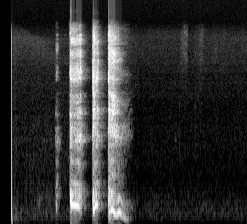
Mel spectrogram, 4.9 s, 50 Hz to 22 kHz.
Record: {"cough_length": "4.9 s", "cough_amplitude": 31752, "cough_signal_mean_std_ratio": 0.31, "survey_phase": "beta (2021-08-13 to 2022-03-07)", "age": "18-44", "gender": "Female", "wearing_mask": "No", "symptom_cough_any": true, "symptom_runny_or_blocked_nose": true, "symptom_shortness_of_breath": true, "symptom_sore_throat": true, "symptom_change_to_sense_of_smell_or_taste": true, "symptom_other": true, "symptom_onset": "2 days", "smoker_status": "Ex-smoker", "respiratory_condition_asthma": false, "respiratory_condition_other": false, "recruitment_source": "Test and Trace", "submission_delay": "2 days", "covid_test_result": "Positive", "covid_test_method": "ePCR"}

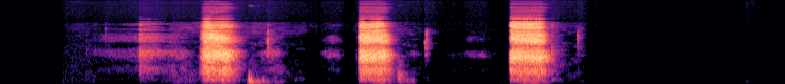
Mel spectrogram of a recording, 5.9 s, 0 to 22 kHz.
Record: {"exhalation_length": "5.9 s", "exhalation_amplitude": 19174, "exhalation_signal_mean_std_ratio": 0.3, "survey_phase": "beta (2021-08-13 to 2022-03-07)", "age": "18-44", "gender": "Female", "wearing_mask": "No", "symptom_runny_or_blocked_nose": true, "symptom_sore_throat": true, "symptom_onset": "6 days", "smoker_status": "Ex-smoker", "respiratory_condition_asthma": false, "respiratory_condition_other": false, "recruitment_source": "REACT", "submission_delay": "1 day", "covid_test_result": "Positive", "covid_test_method": "RT-qPCR", "covid_ct_value": 22.8, "covid_ct_gene": "E gene", "influenza_a_test_result": "Negative", "influenza_b_test_result": "Negative"}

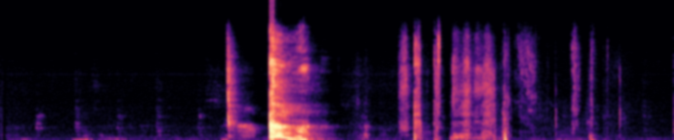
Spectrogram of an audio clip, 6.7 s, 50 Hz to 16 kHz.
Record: {"cough_length": "6.7 s", "cough_amplitude": 32768, "cough_signal_mean_std_ratio": 0.19, "survey_phase": "beta (2021-08-13 to 2022-03-07)", "age": "45-64", "gender": "Female", "wearing_mask": "No", "symptom_fatigue": true, "symptom_onset": "12 days", "smoker_status": "Never smoked", "respiratory_condition_asthma": false, "respiratory_condition_other": false, "recruitment_source": "REACT", "submission_delay": "2 days", "covid_test_result": "Negative", "covid_test_method": "RT-qPCR", "influenza_a_test_result": "Negative", "influenza_b_test_result": "Negative"}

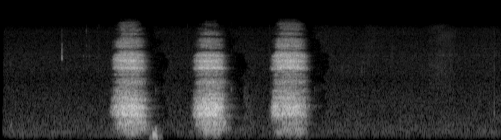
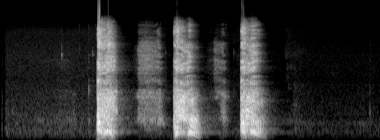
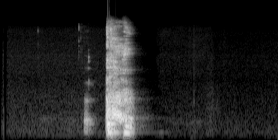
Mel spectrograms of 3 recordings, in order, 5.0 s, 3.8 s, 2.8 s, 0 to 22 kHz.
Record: {"exhalation_length": "5.0 s", "exhalation_amplitude": 7746, "exhalation_signal_mean_std_ratio": 0.36, "three_cough_length": "3.8 s", "three_cough_amplitude": 32768, "three_cough_signal_mean_std_ratio": 0.32, "cough_length": "2.8 s", "cough_amplitude": 31278, "cough_signal_mean_std_ratio": 0.25, "survey_phase": "beta (2021-08-13 to 2022-03-07)", "age": "45-64", "gender": "Male", "wearing_mask": "No", "symptom_none": true, "smoker_status": "Ex-smoker", "respiratory_condition_asthma": false, "respiratory_condition_other": false, "recruitment_source": "REACT", "submission_delay": "3 days", "covid_test_result": "Negative", "covid_test_method": "RT-qPCR", "influenza_a_test_result": "Negative", "influenza_b_test_result": "Negative"}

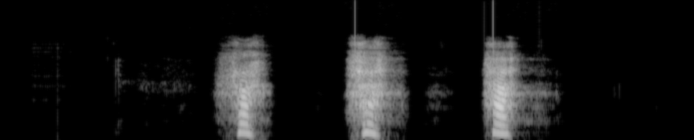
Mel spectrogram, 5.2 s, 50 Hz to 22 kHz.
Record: {"exhalation_length": "5.2 s", "exhalation_amplitude": 7463, "exhalation_signal_mean_std_ratio": 0.25, "survey_phase": "beta (2021-08-13 to 2022-03-07)", "age": "18-44", "gender": "Female", "wearing_mask": "No", "symptom_runny_or_blocked_nose": true, "symptom_sore_throat": true, "smoker_status": "Never smoked", "respiratory_condition_asthma": false, "respiratory_condition_other": false, "recruitment_source": "Test and Trace", "submission_delay": "2 days", "covid_test_result": "Negative", "covid_test_method": "RT-qPCR"}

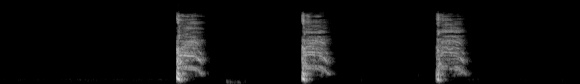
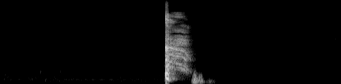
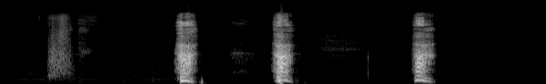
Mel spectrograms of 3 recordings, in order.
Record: {"three_cough_length": "5.8 s", "three_cough_amplitude": 30554, "three_cough_signal_mean_std_ratio": 0.25, "cough_length": "3.4 s", "cough_amplitude": 32768, "cough_signal_mean_std_ratio": 0.17, "exhalation_length": "5.5 s", "exhalation_amplitude": 32767, "exhalation_signal_mean_std_ratio": 0.23, "survey_phase": "beta (2021-08-13 to 2022-03-07)", "age": "18-44", "gender": "Male", "wearing_mask": "No", "symptom_cough_any": true, "symptom_runny_or_blocked_nose": true, "symptom_sore_throat": true, "symptom_fatigue": true, "symptom_change_to_sense_of_smell_or_taste": true, "symptom_loss_of_taste": true, "symptom_other": true, "symptom_onset": "1 day", "smoker_status": "Never smoked", "respiratory_condition_asthma": false, "respiratory_condition_other": false, "recruitment_source": "Test and Trace", "submission_delay": "0 days", "covid_test_result": "Positive", "covid_test_method": "ePCR"}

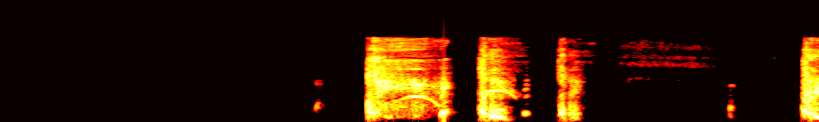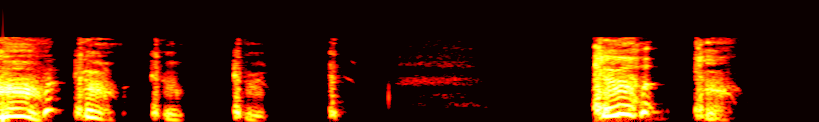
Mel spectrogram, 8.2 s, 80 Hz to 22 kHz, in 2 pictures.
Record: {"cough_length": "8.2 s", "cough_amplitude": 32767, "cough_signal_mean_std_ratio": 0.36, "survey_phase": "beta (2021-08-13 to 2022-03-07)", "age": "18-44", "gender": "Female", "wearing_mask": "No", "symptom_cough_any": true, "symptom_runny_or_blocked_nose": true, "symptom_shortness_of_breath": true, "symptom_sore_throat": true, "symptom_abdominal_pain": true, "symptom_diarrhoea": true, "symptom_fatigue": true, "symptom_headache": true, "symptom_change_to_sense_of_smell_or_taste": true, "smoker_status": "Never smoked", "respiratory_condition_asthma": true, "respiratory_condition_other": false, "recruitment_source": "Test and Trace", "submission_delay": "1 day", "covid_test_result": "Positive", "covid_test_method": "RT-qPCR", "covid_ct_value": 29.5, "covid_ct_gene": "ORF1ab gene", "covid_ct_mean": 29.8, "covid_viral_load": "160 copies/ml", "covid_viral_load_category": "Minimal viral load (< 10K copies/ml)"}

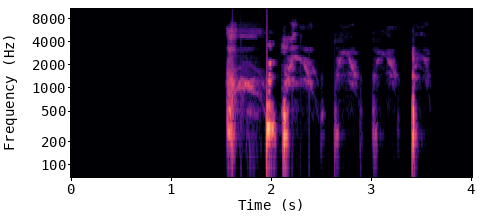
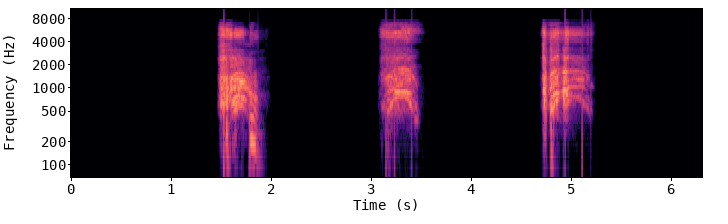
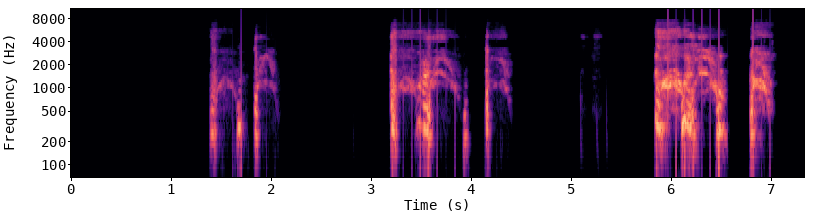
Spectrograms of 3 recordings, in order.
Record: {"cough_length": "4.0 s", "cough_amplitude": 23623, "cough_signal_mean_std_ratio": 0.19, "exhalation_length": "6.3 s", "exhalation_amplitude": 29972, "exhalation_signal_mean_std_ratio": 0.31, "three_cough_length": "7.3 s", "three_cough_amplitude": 27917, "three_cough_signal_mean_std_ratio": 0.32, "survey_phase": "beta (2021-08-13 to 2022-03-07)", "age": "18-44", "gender": "Male", "wearing_mask": "No", "symptom_cough_any": true, "symptom_runny_or_blocked_nose": true, "symptom_shortness_of_breath": true, "symptom_fatigue": true, "symptom_change_to_sense_of_smell_or_taste": true, "symptom_loss_of_taste": true, "symptom_onset": "4 days", "smoker_status": "Current smoker (11 or more cigarettes per day)", "respiratory_condition_asthma": false, "respiratory_condition_other": false, "recruitment_source": "Test and Trace", "submission_delay": "2 days", "covid_test_result": "Positive", "covid_test_method": "RT-qPCR", "covid_ct_value": 15.5, "covid_ct_gene": "ORF1ab gene", "covid_ct_mean": 16.0, "covid_viral_load": "5700000 copies/ml", "covid_viral_load_category": "High viral load (>1M copies/ml)"}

